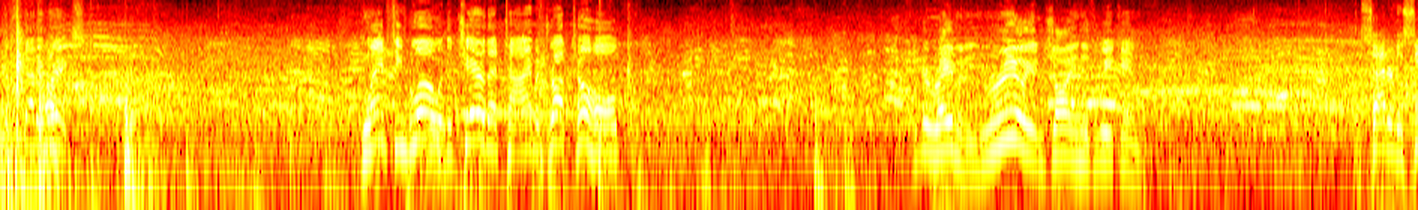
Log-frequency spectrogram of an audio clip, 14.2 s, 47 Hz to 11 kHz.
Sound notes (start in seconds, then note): 6.4 crowd chatter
